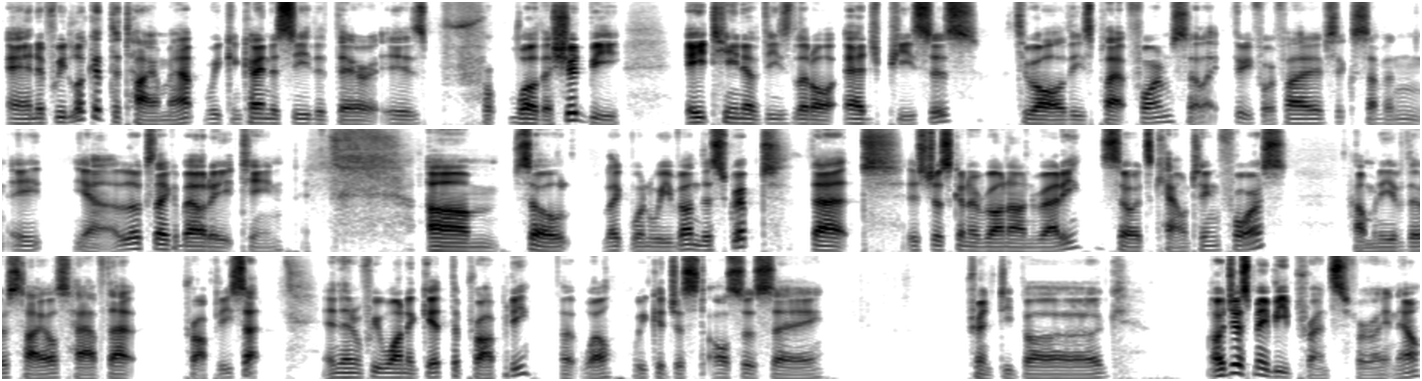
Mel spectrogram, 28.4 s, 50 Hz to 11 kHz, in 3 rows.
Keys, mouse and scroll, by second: 0.1 middle click, 0.3 middle click, 0.7 middle click, 1.3 middle click, 1.5 middle click, 2.1 middle click, 2.7 middle click, 3.1 middle click, 3.6 middle click, 5.9-6.3 middle drag, 6.9-7.2 middle drag, 8.4 middle click, 9.2 middle click, 9.7 middle click, 10.1 middle click, 10.6 middle click, 11.0 middle click, 11.3 middle click, 11.6 middle click, 13.1 click, 16.3 click, 17.4 click, 17.8 click, 18.4 click, 18.8 click, 19.1 click, 20.2 click, 20.4 click, 21.5 click, 22.1 middle click, 22.5 middle click, 22.8 click, 23.2 click, 24.1 Return, 24.2-28.3 typing.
